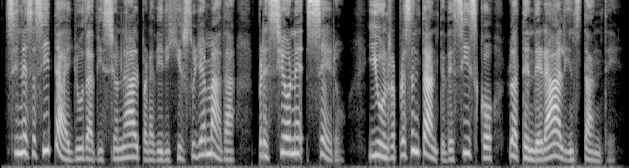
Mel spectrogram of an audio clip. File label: female spanish mexican neutral spanish latam ivr; cisco; Devine Voices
